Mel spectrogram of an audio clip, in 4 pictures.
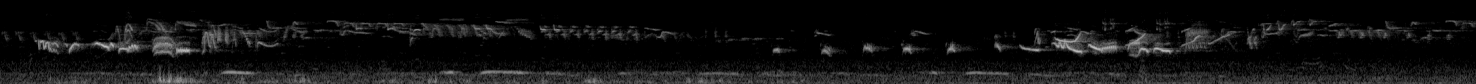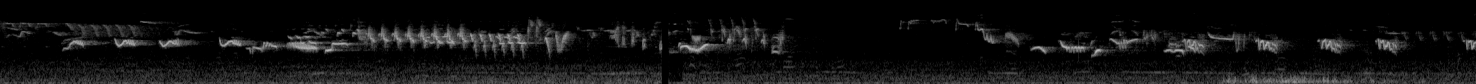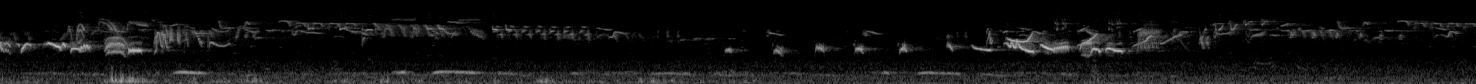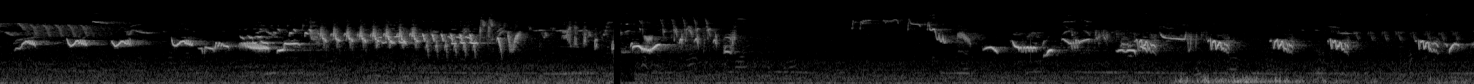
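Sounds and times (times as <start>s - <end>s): songbirds singing: 0.0s - 59.0s.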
